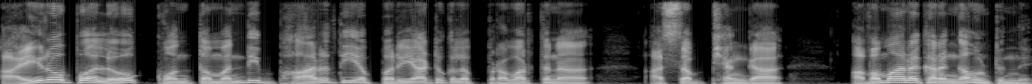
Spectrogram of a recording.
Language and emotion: Telugu, disgusted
